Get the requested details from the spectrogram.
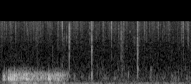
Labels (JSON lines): {"label": "biophony, growl", "recorder": "SoundTrap 600 or HydroMoth"}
